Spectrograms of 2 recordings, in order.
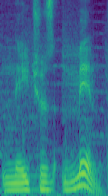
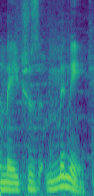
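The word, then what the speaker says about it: Nature's Minne: And last but not least, you also have Nature's Min or Nature's Mini. People tell me it's pronounced different ways, I just pronounce it as Nature's Min.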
